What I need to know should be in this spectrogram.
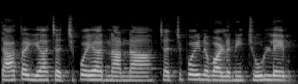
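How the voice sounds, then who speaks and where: A woman reading as a gentle soothing mother. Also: mid-range voice, little pitch movement, fast talker, natural voice. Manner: soothing, consoling. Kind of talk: audio novel reading.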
